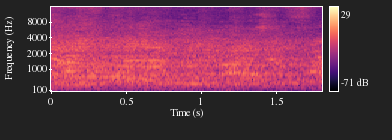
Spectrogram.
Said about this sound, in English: You can hear what the crowd think of it around me, listeners.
